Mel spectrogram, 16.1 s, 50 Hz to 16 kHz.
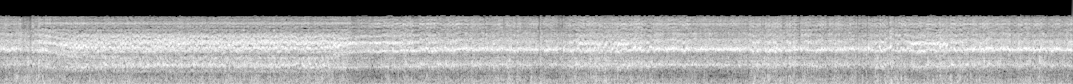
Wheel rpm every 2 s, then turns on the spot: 210, 190, 200, 230, 220, 230, 230, 230.
none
